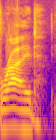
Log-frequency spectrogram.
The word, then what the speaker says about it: Reid: R-E-I-D. Yeah. That's ride. If you're pronouncing it again to the German pronunciation, E-I, you pronounce I.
